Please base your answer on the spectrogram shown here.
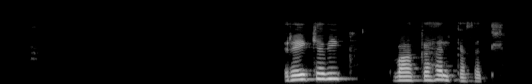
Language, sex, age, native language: Icelandic, female, 50-59, Icelandic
